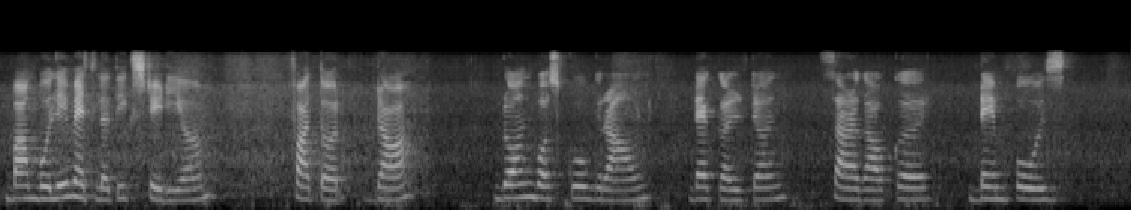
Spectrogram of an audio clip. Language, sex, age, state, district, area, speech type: Goan Konkani, female, 18-30, Goa, Tiswadi, rural, spontaneous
